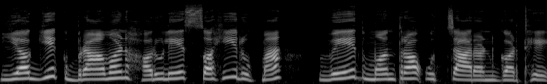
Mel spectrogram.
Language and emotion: Nepali, neutral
